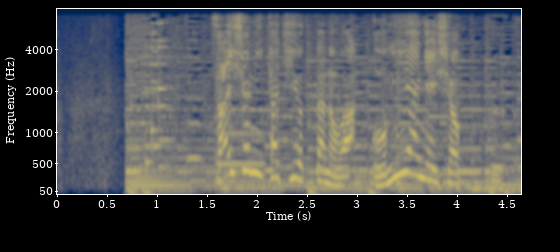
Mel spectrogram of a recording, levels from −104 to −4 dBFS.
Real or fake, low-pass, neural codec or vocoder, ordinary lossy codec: real; 7.2 kHz; none; none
